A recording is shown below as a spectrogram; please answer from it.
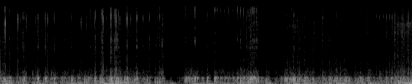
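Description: Long nails scratch quickly across a round, hollow metal mesh microphone grille, making a dense, rapid scraping. The sound comes through mostly as a deep, buzzy rumble with a faint bright hiss. It continues without a break except for two brief dips midway.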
